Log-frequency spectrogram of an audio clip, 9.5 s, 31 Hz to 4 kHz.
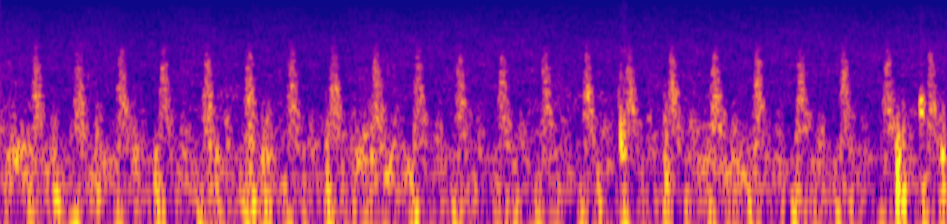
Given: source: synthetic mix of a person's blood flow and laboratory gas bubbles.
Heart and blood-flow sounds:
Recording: Doppler ultrasound of blood flow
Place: subclavian vein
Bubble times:
6.18-6.29 s: bubbles
9.18-9.29 s: bubbles
From the record:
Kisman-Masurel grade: 123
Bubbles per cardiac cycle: 1 to 2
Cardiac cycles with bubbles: 10 to 50%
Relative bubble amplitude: loud (0.450 to 0.775)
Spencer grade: 2 (many but less than half of the cardiac periods contain bubble signals, singularly or in groups)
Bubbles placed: anywhere in the cardiac cycle

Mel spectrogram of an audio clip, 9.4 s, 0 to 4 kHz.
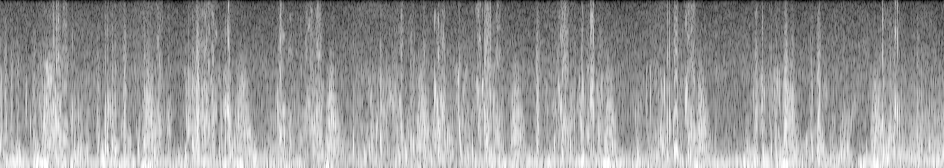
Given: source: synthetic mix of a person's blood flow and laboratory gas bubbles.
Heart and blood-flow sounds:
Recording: Doppler ultrasound of blood flow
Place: subclavian vein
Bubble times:
0.00-0.94 s: bubbles
1.01-1.72 s: bubbles
1.82-2.40 s: bubbles
2.73-3.46 s: bubbles
3.51-5.05 s: bubbles
5.42-6.14 s: bubbles
6.33-6.98 s: bubbles
7.45-7.87 s: bubbles
8.04-8.78 s: bubbles
8.82-9.06 s: bubbles
9.11-9.35 s: bubbles
9.41-9.45 s: bubbles
From the record:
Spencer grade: 3 (all of the cardiac periods contain showers or single bubble signals, but not dominating or overriding the cardiac motion signals)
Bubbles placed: anywhere in the cardiac cycle

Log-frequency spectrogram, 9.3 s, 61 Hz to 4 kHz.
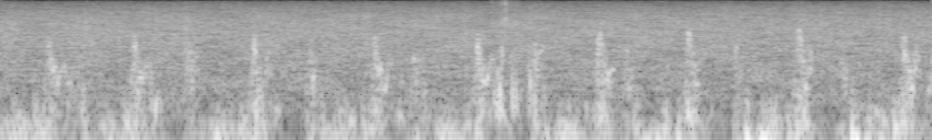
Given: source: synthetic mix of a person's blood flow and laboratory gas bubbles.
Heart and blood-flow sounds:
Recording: Doppler ultrasound of blood flow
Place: precordium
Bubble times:
4.90-5.21 s: bubbles
5.25-5.46 s: bubbles
From the record:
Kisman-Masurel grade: 213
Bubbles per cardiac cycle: several, 3 to 8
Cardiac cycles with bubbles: 1 to 10%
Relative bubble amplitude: loud (0.450 to 0.775)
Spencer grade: 1 (occasional bubble signal discernible with the cardiac motion signal, with majority of cardiac periods free of bubbles)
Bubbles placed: anywhere in the cardiac cycle

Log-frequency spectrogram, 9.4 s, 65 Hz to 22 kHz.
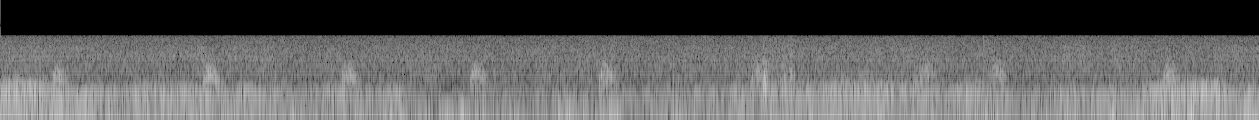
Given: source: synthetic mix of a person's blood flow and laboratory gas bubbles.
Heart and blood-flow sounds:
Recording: Doppler ultrasound of blood flow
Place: subclavian vein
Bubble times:
5.70-5.97 s: bubbles
From the record:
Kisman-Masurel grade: 113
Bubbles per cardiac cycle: 1 to 2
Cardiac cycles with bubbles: 1 to 10%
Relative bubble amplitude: loud (0.450 to 0.775)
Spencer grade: 1 (occasional bubble signal discernible with the cardiac motion signal, with majority of cardiac periods free of bubbles)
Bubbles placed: anywhere in the cardiac cycle

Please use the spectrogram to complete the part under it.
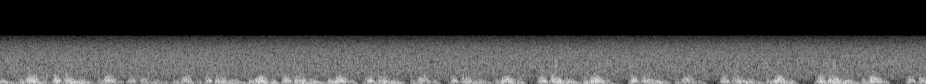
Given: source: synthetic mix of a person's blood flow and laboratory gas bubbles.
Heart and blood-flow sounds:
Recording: Doppler ultrasound of blood flow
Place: precordium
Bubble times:
0.26-0.51 s: bubbles
From the record:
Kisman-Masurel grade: 111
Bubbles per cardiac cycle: 1 to 2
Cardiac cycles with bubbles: 1 to 10%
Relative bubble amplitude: barely perceptible (0.100 to 0.250)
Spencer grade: 1 (occasional bubble signal discernible with the cardiac motion signal, with majority of cardiac periods free of bubbles)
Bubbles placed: anywhere in the cardiac cycle

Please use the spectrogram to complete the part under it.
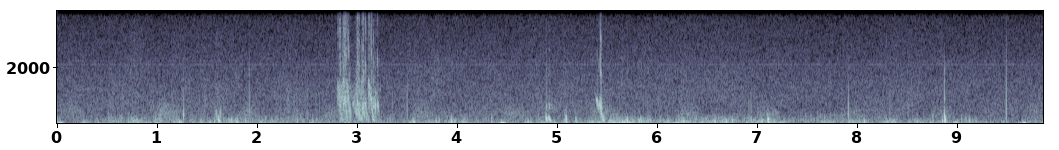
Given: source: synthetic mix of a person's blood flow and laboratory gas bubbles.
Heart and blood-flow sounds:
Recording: Doppler ultrasound of blood flow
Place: subclavian vein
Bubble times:
1.56-1.68 s: bubbles
2.77-3.25 s: bubbles
4.87-4.98 s: bubbles
5.37-5.51 s: bubbles
From the record:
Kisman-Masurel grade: 122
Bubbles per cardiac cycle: 1 to 2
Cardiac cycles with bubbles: 10 to 50%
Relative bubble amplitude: moderate (0.250 to 0.450)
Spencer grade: 2 (many but less than half of the cardiac periods contain bubble signals, singularly or in groups)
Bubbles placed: anywhere in the cardiac cycle

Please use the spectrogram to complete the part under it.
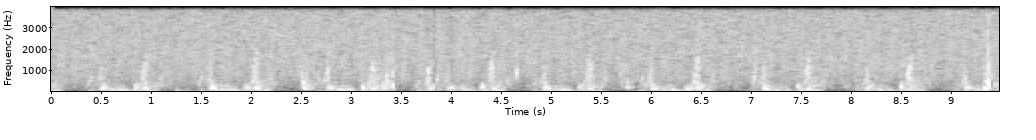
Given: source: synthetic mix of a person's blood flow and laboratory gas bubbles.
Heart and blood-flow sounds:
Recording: Doppler ultrasound of blood flow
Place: precordium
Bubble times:
2.47-2.62 s: bubbles
3.08-3.46 s: bubbles
4.62-4.68 s: bubbles
5.67-5.83 s: bubbles
9.29-9.49 s: bubbles
From the record:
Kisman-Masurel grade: 122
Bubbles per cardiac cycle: 1 to 2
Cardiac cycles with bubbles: 10 to 50%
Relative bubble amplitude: moderate (0.250 to 0.450)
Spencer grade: 2 (many but less than half of the cardiac periods contain bubble signals, singularly or in groups)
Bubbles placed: anywhere in the cardiac cycle

